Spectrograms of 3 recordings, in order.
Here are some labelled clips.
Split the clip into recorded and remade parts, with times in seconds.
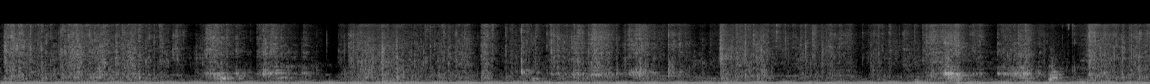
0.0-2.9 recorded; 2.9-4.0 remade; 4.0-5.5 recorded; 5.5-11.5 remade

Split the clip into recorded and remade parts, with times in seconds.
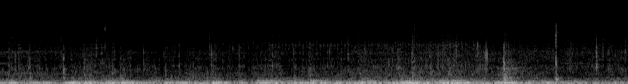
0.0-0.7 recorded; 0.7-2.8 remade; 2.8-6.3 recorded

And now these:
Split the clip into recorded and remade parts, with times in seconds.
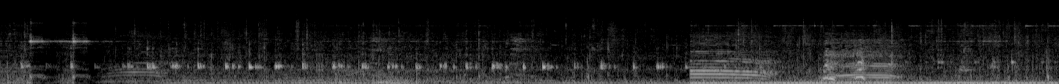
0.0-0.9 remade; 0.9-3.2 recorded; 3.2-5.4 remade; 5.4-9.4 recorded; 9.4-10.1 remade; 10.1-10.6 recorded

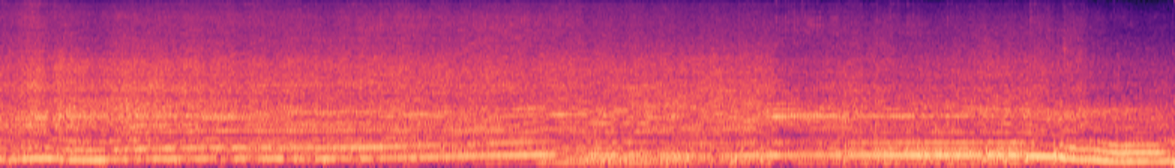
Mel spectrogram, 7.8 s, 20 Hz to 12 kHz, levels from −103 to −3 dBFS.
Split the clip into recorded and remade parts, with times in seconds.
0.0-7.8 recorded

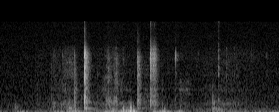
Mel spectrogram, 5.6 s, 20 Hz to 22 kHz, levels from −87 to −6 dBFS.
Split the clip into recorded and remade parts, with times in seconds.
0.0-0.7 remade; 0.7-1.4 recorded; 1.4-4.4 remade; 4.4-5.6 recorded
